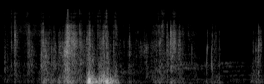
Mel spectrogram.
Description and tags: es-papershuffle
paper, rustle, shuffle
